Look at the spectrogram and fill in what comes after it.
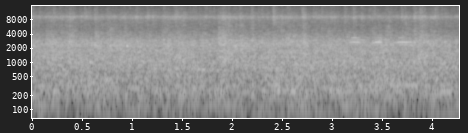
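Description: Heavy rain pouring down on a flooded street: a loud, steady, even hiss.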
